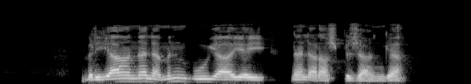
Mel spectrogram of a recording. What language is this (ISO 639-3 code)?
ckb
